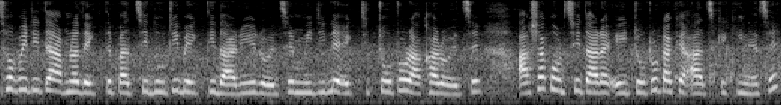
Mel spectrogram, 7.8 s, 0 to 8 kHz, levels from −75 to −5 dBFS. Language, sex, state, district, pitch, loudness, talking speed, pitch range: Bengali, female, West Bengal, Kolkata, 260 Hz, -17 LUFS, 160 wpm, 240-280 Hz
